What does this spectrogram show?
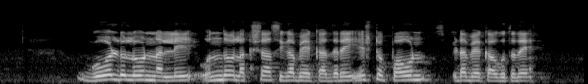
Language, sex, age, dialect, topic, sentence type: Kannada, male, 18-24, Coastal/Dakshin, banking, question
